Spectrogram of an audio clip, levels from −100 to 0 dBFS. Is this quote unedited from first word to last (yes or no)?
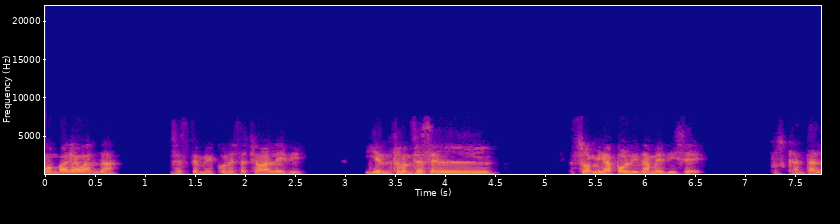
no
